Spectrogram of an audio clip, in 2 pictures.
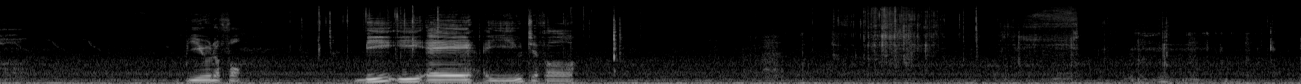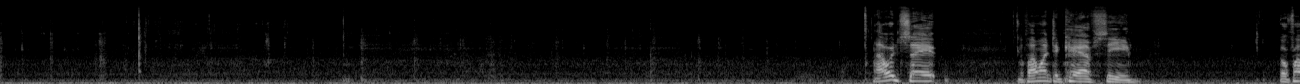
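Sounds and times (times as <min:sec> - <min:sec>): steady low hum: 0:00.0 - 0:26.0
crunchy chewing of fried chicken: 0:02.5 - 0:21.8.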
